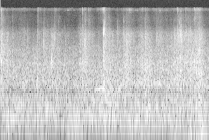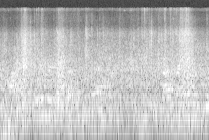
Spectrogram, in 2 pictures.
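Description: Faint background voices over quiet room noise.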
